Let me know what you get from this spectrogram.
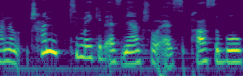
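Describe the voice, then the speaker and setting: A woman talks rather briskly. Behind her, music is playing. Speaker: hair and wig tutorial creator. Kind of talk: tutorial. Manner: casual, chatty voiceover.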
